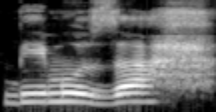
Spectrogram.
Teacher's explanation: بِمُزَحْ یہ والی ہا بھی وسط الحلق سے نکلتی ہے اور زا سیٹی والا سختی والا حروف ہے اس کو سختی کے ساتھ سیٹی کے ساتھ پڑھیں گے.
